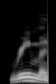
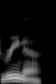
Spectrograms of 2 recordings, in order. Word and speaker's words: Rina: Rima ne. Itachi chuckles, reaching out a hand to ruffle his brother's hair as he sits in the girl's lap. It's Rina, Sasuke. You're still mispronouncing it.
